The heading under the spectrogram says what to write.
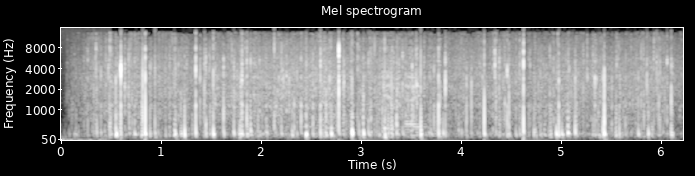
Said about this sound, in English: To Australia now, where at least six people have been killed in Queensland due to flooding, as the Australian state braces itself for another day of rain on Sunday.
